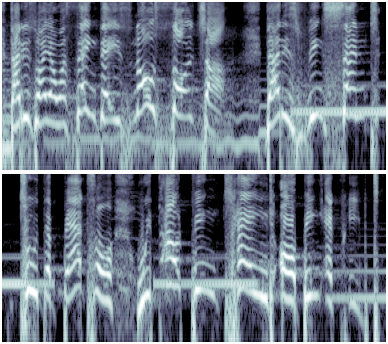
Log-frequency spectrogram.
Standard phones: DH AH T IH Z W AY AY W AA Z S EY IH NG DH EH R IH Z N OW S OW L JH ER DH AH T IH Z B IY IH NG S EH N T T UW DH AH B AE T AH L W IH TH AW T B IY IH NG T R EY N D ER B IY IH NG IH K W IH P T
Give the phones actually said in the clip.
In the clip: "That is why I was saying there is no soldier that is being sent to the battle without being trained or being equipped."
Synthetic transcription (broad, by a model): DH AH T IH Z W AY AY W AA Z S EY IH NG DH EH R IH Z N OW S OW L JH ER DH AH T IH Z B IY IH NG S EH N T T UW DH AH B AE T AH L W IH TH AW T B IY NG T EY N D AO B IY IH NG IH K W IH P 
